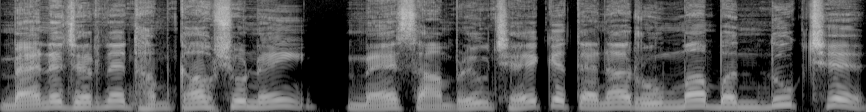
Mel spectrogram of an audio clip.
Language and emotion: Gujarati, fearful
